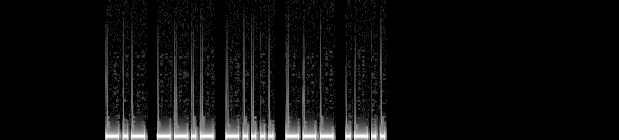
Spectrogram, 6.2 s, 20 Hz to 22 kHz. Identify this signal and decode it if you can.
Morse code, heard as a keyed tone, about 28 wpm, 700 Hz. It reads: KQ6OL
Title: USA Call Signs - 5 Characters - Repeated 3x - 28wpm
